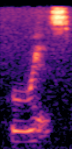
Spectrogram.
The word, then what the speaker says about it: wrist: Next, when we hear wrist, that R sound is spelled with a W-R.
